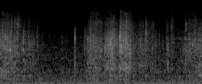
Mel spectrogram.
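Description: Clear plastic packaging bag crinkling as a bra is handled and pulled out of it, in uneven rustling bursts with a small click just under a second in.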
